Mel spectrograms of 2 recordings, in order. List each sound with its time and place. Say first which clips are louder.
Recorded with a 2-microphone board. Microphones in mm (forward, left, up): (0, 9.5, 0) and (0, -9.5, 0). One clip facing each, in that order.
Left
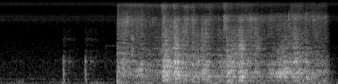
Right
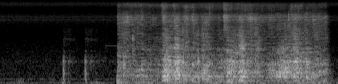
1.2 s footsteps: left 3 dB; 65° left (ahead or behind), 1.1 m; by 3.3 s centre (ahead or behind), 1.0 m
